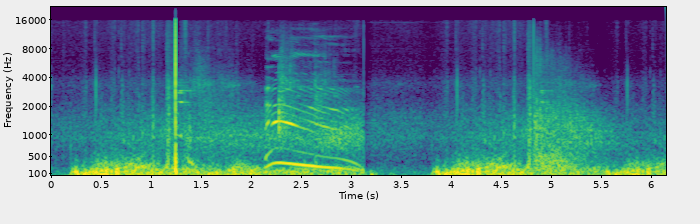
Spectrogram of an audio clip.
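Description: A football struck hard with the instep in a power shot: one sharp thwack about a second in, over wind rumbling on the microphone. A falling vocal whoop follows a second later.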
